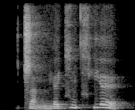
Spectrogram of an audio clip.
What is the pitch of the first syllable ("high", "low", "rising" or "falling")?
low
